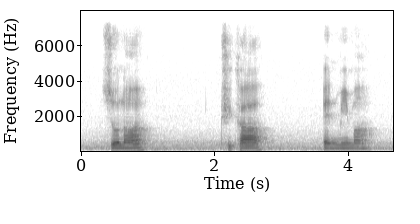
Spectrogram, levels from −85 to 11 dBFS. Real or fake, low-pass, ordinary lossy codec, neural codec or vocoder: real; 7.2 kHz; none; none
